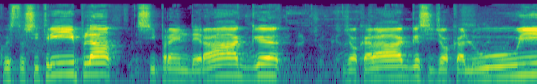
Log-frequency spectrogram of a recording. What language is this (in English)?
Italian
